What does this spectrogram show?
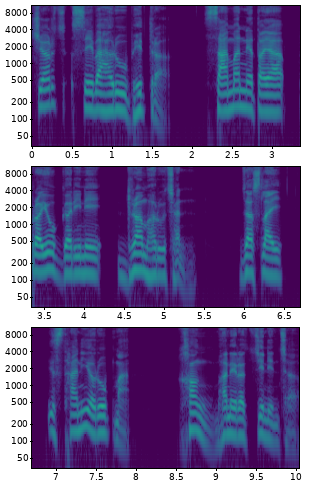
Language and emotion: Nepali, neutral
